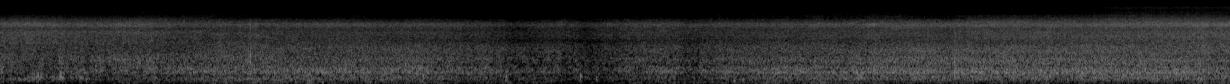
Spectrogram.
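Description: Hurricane-force wind gusting through palm trees: a steady rushing noise that eases a little about halfway through, then builds again toward the end.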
